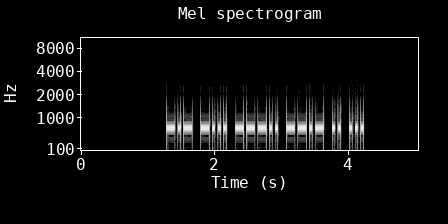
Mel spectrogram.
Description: Morse code, heard as a keyed tone, about 28 wpm, 700 Hz. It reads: KB8QIS
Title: USA Call Signs Repeated 3x 28wpm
